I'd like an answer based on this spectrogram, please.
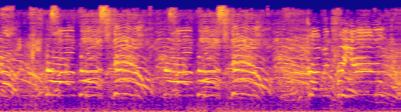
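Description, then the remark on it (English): A large, agitated crowd shouting and yelling at a rally, many raised voices overlapping in a loud, continuous roar that never lets up, with individual cries rising and falling throughout. “The crowd was pretty jazzed up.”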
